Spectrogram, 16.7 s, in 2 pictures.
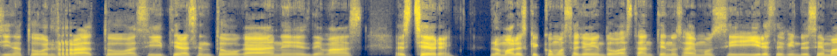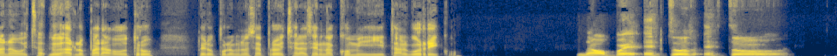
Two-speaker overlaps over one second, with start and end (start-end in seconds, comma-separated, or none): none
